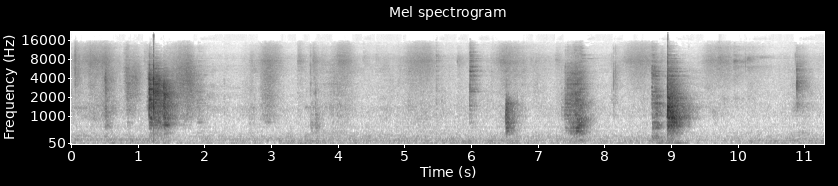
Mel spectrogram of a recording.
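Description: A knife scrapes the last of the sour cream out against a small bowl while a sauce is prepared for a hamburger meal, with several scattered clinks and scrapes of metal on the dish between quiet pauses.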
